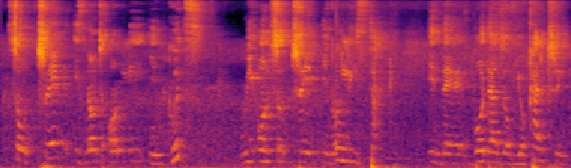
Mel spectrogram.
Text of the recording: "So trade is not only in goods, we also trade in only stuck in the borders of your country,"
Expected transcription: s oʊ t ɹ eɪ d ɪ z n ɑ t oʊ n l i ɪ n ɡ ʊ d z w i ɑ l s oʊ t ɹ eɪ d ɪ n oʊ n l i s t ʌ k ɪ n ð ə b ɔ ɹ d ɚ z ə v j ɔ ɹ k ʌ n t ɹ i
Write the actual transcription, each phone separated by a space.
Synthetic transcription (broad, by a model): s oʊ t ɹ eɪ d ɪ z n ɑ t oʊ n l i ɪ n ɡ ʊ d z w i ɑ l s oʊ t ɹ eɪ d ɪ n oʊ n l i s t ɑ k ɪ n ð ə b ɔ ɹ d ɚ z ə v j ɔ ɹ k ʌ n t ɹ i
